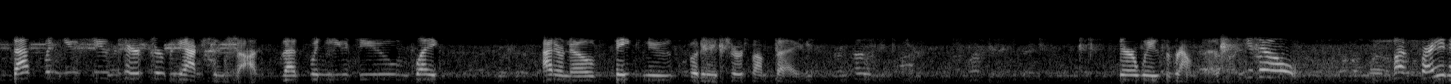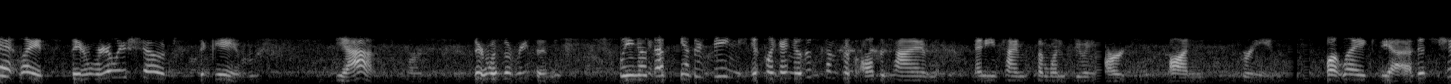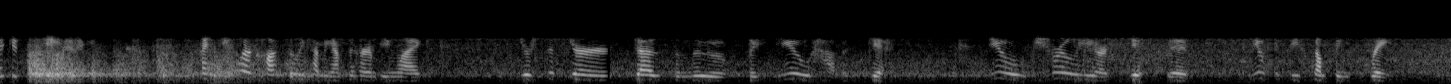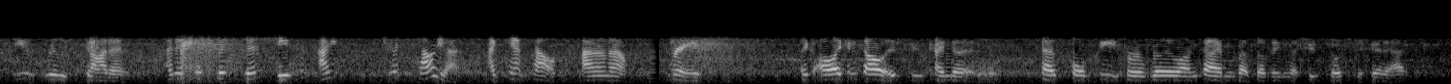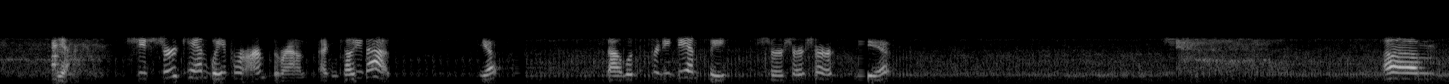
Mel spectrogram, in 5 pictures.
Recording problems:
phone-call audio; poor line; nothing above 3 kHz
traffic noise; loud; throughout; 10 dB below the speech
choppy; occasionally; 1% of the speech affected

